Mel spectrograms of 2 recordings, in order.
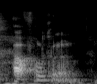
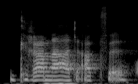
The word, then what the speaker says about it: Granatapfel: Pomegranate, because in German it's Apfelgranate. – Almost. – Apfelgranate? What is it? – Almost. Granatapfel. – Ah, the other way around.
